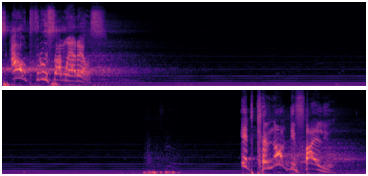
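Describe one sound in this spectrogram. A man preaches with animation through a microphone, with echo in a large hall.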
